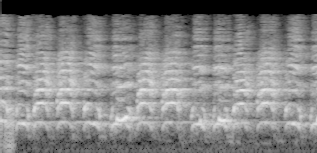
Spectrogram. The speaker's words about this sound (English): Okay. I failed. It's a kookaburra.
